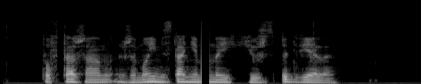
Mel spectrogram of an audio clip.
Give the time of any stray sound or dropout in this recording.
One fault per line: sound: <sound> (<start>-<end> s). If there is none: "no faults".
sound: dropout (2.0-2.1 s)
